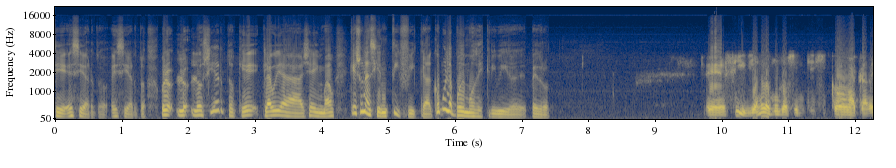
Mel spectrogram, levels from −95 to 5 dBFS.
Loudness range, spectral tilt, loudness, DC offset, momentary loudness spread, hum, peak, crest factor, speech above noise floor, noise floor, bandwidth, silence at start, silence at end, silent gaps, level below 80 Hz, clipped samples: 6 LU; -6 dB/octave; -18 LUFS; under 0.1%; 11 LU; none; -8 dBFS; 10 dB; 37 dB; -55 dBFS; 14.5 kHz; 0 s; 0 s; none; -54 dBFS; under 0.1%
